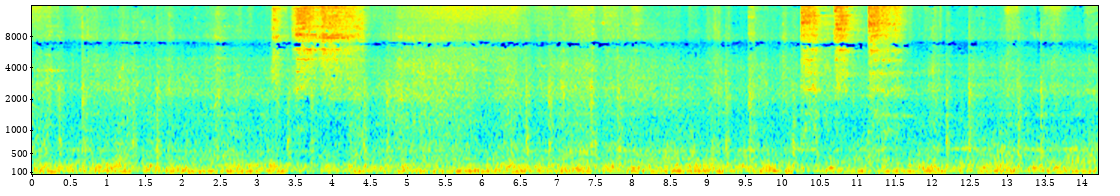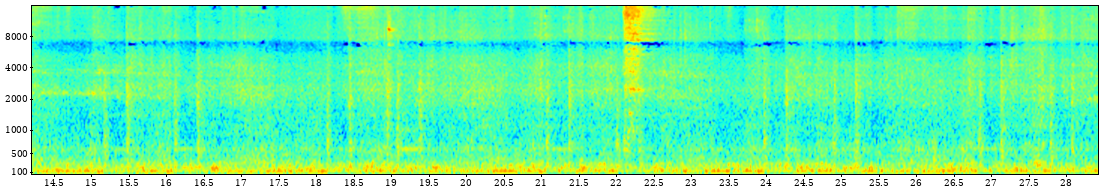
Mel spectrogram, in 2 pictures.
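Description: A passenger train passing: a steady low rumble of the rolling cars with continual clicking of wheels over the rail joints, and a few brief high wheel squeals.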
